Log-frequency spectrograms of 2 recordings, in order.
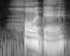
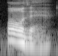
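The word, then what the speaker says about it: ὧδε: horse It Is Us the third word is or there or there it is not hode but it is all there and it means here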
